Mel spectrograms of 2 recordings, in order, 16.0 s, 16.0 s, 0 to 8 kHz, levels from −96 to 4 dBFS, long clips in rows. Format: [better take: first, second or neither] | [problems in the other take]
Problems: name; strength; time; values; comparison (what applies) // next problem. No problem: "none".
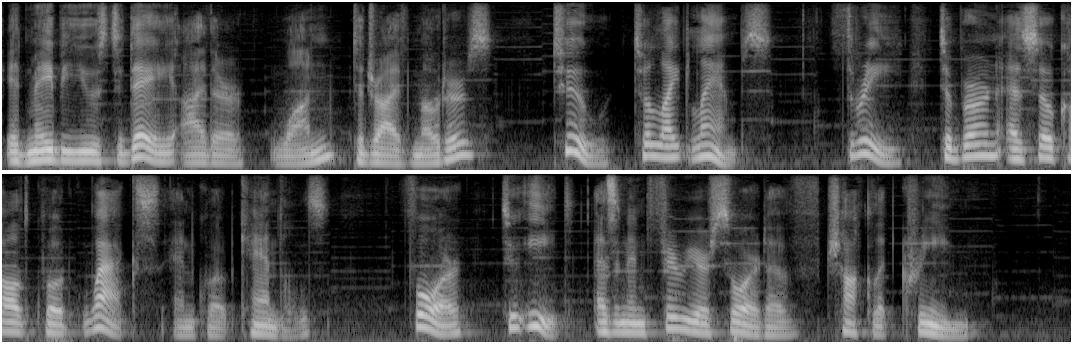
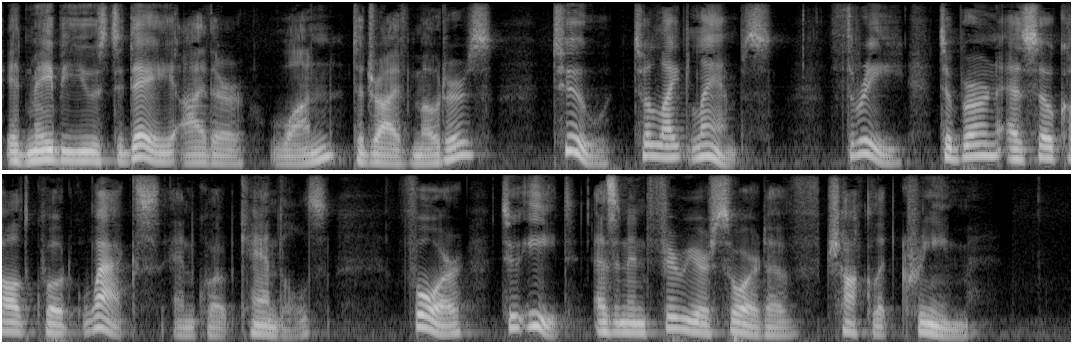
second | noise reduction (neural separator model SepFormer DNS4)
